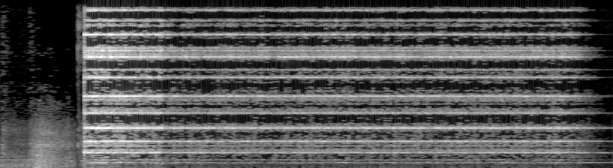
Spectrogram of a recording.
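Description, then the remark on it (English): An old bronze school bell at St. Stephen's College in Hong Kong is struck once after a brief rustling noise, its bright, loud tone ringing out and lingering steadily for several seconds with rich metallic overtones. “The old bronze bell at St. Stephen's College witnesses generations of students and alumni through their memorable youth.”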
